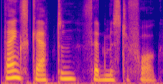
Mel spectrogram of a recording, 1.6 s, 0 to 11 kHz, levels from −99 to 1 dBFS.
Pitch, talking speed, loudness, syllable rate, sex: 210 Hz, 185 wpm, -20 LUFS, 3.9 syllables/s, female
